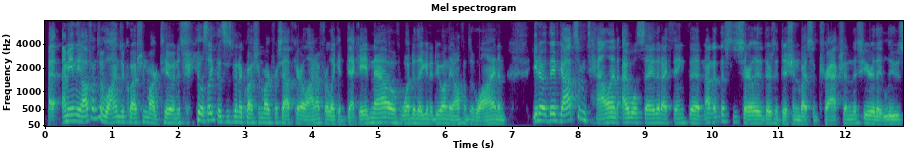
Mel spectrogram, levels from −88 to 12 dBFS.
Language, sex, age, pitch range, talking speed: English, male, 20-39, 105-130 Hz, 295 wpm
